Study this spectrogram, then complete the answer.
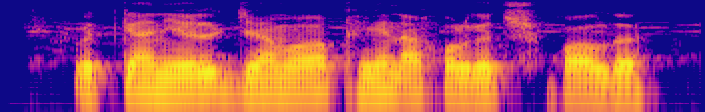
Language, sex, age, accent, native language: Uzbek, male, 25-34, Surxondaryo, Uzbek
